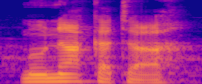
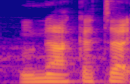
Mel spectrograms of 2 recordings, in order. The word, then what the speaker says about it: Munakata: Uh, Munakata. Munakata. Yeah, that's how you say it.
